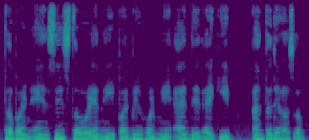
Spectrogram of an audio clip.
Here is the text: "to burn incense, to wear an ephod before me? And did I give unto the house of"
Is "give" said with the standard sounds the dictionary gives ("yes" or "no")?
no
